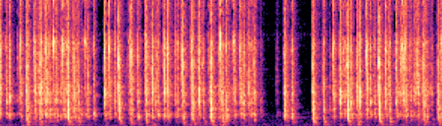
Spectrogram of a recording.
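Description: Fingertips with painted nails type fast on a black plastic full-size Razer BlackWidow mechanical keyboard with green clicky switches and backlit keycaps. A rapid stream of sharp, bright clicks with very short ring runs almost continuously, broken by one brief pause just before the three-second mark.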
